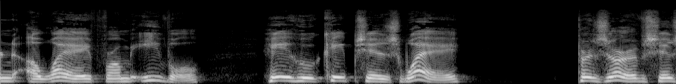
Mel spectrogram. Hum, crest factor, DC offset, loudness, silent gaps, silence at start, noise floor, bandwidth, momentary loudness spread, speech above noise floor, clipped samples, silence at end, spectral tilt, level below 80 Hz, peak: none; 14 dB; under 0.1%; -15 LUFS; none; 0 s; -75 dBFS; 13 kHz; 7 LU; 61 dB; under 0.1%; 0 s; -6 dB/octave; -62 dBFS; -2 dBFS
